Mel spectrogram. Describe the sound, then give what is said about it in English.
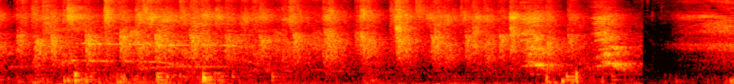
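A crowd applauds steadily for a poet after her scores are announced, as the next poet comes to the stage: a dense wash of overlapping claps with some louder individual hits and murmuring voices mixed in, dropping off briefly near the end before picking up again. “Clap for that poet. And keep clapping, because on her way to the stage is”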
